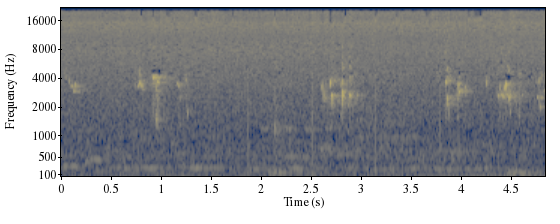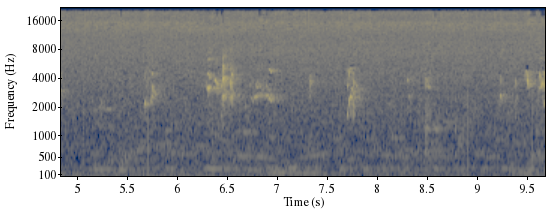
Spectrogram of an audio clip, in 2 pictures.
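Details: A canary sings, giving scattered short, high chirps and brief twittering bursts rather than a full rolling song, over a steady low hum.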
